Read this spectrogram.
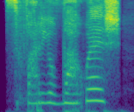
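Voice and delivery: slow, hissed anger; angry hiss. A narrator's reading. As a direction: hiss at him in fury. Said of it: "syknęłam ze złością".

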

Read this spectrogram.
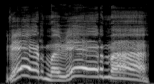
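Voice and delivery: very high, loud exclamation; Koroviev crying out. A narrator's reading. Koroviev agreeing with Margarita, high excited cry. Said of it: "кричал Коровьев".

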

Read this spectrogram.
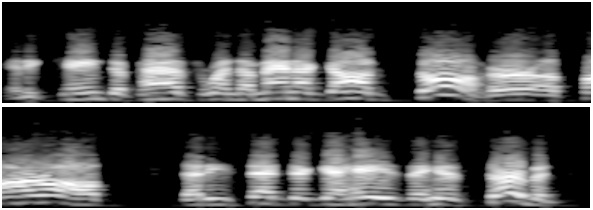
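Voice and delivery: ordinary talk, nothing marked

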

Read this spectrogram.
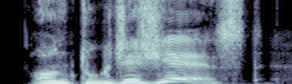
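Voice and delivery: high, loud excited yell; boy yelling. A narrator's reading. Little boy on the beach yelling to the detective, high and loud. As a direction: shout it out like a startled kid. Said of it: "wrzasnął chłopiec".

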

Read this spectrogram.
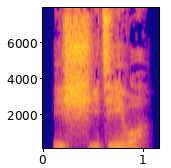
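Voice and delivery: ordinary delivery, nothing marked

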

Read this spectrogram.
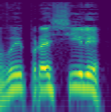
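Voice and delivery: high, timid excuse; frightened. A narrator's reading. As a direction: start explaining fearfully. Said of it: "начал было находчивый испуганно". (испуганно)

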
